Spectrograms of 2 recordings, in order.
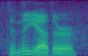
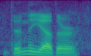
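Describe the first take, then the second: No difference in how they are said.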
